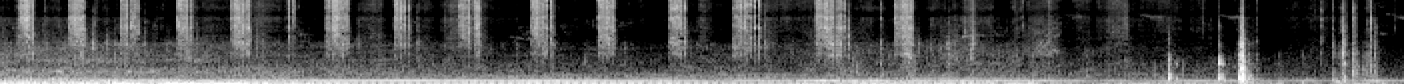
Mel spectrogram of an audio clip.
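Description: Ratchet wrench clicking in quick repeated strokes, about two a second, as a bolt on the EGR cooler is worked loose, over a steady low hum. The clicking stops about nine seconds in, and a few short metallic clinks follow near the end.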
